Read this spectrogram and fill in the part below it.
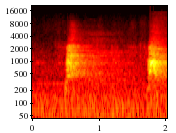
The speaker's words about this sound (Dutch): Kijk, nou gaat er een ander alarm af en dat is een hond.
